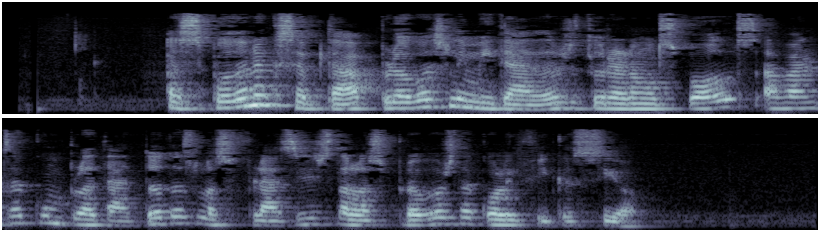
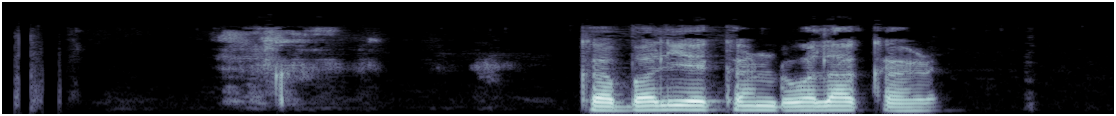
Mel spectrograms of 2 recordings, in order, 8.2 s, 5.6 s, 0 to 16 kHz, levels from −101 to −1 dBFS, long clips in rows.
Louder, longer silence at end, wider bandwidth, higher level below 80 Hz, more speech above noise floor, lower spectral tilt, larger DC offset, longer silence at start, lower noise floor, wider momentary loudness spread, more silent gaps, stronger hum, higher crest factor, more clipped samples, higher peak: second, -28 LUFS vs -16 LUFS; about the same, 0.9 s vs 0.9 s; first, 11.5 kHz vs 7.2 kHz; second, -78 dBFS vs -70 dBFS; second, 44 dB vs 69 dB; second, -4.5 dB/octave vs -7 dB/octave; neither; second, 0.8 s vs 1.3 s; second, -71 dBFS vs -84 dBFS; second, 11 LU vs 21 LU; neither; neither; about the same, 20 dB vs 18 dB; neither; second, -8 dBFS vs -2 dBFS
